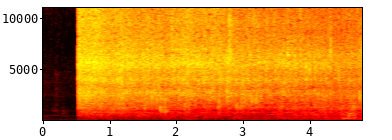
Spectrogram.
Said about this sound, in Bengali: এরপর টমেটো কুচি দিয়ে দিচ্ছি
